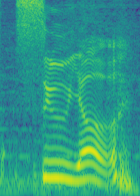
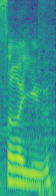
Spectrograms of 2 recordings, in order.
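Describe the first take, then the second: First: The name ends with an 'oh' sound. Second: The name ends with a 'you' sound. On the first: The speaker calls it right. "It's you and then O" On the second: The speaker calls it wrong. "say his name as Soyu"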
